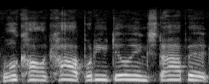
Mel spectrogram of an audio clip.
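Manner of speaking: high, loud squeaky goblin panic; panicked goblins. Retold or imitated. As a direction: squeal it out like frightened little goblins. Goblins panic when attacked.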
